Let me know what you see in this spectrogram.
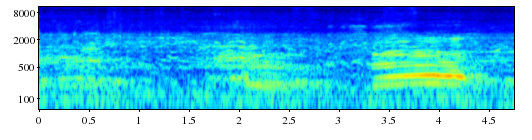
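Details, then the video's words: A bull at an animal market gives one loud, drawn-out harmonic moo near the end, rising slightly then falling, with murmuring voices and background market noise throughout. "Beautiful bull of cow at Animal Market || Big Cow Bull Video"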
